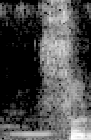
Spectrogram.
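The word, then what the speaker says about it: should: What means क्या, शुड means चाहिए, देखिए एल साइलेंट है ना, आई मीन्स मैं या मुझे, डू मीन्स करना।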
